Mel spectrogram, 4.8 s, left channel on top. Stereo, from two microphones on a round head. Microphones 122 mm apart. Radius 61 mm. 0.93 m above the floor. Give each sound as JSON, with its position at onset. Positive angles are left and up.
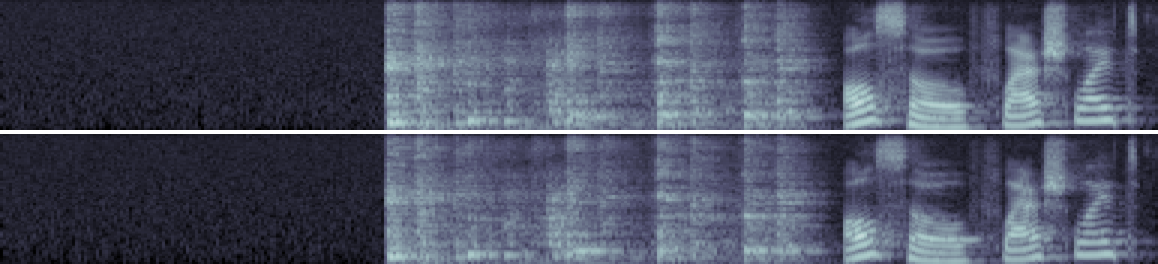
{"t": 1.6, "sound": "footsteps", "side_deg": 20, "distance_m": 0.9}
{"t": 3.5, "sound": "a woman speaking", "side_deg": 20, "distance_m": 0.6}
